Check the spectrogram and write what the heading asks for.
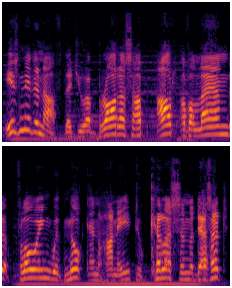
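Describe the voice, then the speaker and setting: A man's voice: sits high, expressive, a little fast, bright, forceful tone. An actor playing a bitter, defiant male rebel who speaks with scorn, with faint music behind.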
